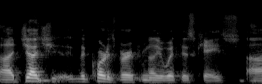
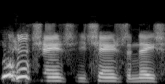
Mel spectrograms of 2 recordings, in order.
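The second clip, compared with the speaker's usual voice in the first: mock bluffing kid voice, higher and louder; 7 semitones higher, 12 dB louder than usual. Imitating a kid bluffing through a book presentation: imitating a kid bluffing a book report. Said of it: "He was like".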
